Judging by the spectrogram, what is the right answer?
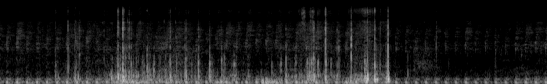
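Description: A diesel tubewell engine running steadily, pumping irrigation water, heard as a rapid, even low thudding. A few sharp clicks and knocks sound over it.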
